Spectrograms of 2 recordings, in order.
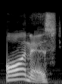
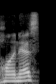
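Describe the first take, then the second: First: The word starts without an h sound. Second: The word starts with an h sound. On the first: The speaker calls it right. "यहां पर आपने H को silent रखना है" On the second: The speaker calls it wrong. "इसको हॉनेस्ट नहीं बोलना"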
